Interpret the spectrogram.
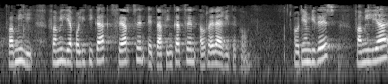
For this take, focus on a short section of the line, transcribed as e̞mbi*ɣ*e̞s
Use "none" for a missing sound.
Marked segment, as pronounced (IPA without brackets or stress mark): ð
